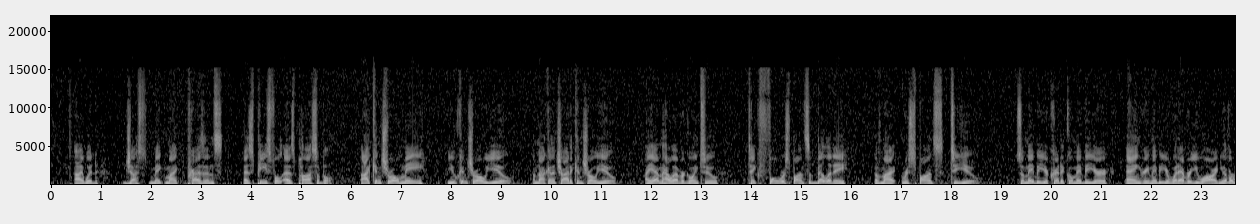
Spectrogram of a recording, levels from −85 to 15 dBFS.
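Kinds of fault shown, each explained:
Overdone noise removal: across the whole speech clip, a noise reducer pushed too hard cuts any frequency band near its noise estimate, so the background drops and breaks up into twinkling specks, unlike a gate's whole-signal on-off pumping.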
